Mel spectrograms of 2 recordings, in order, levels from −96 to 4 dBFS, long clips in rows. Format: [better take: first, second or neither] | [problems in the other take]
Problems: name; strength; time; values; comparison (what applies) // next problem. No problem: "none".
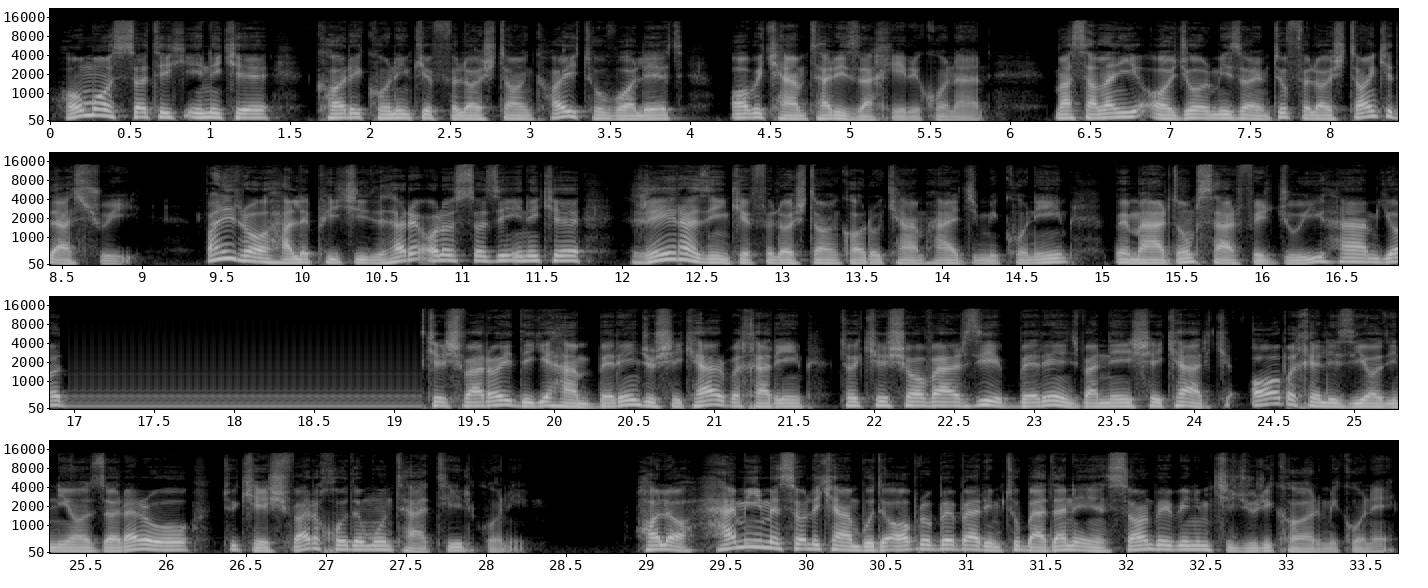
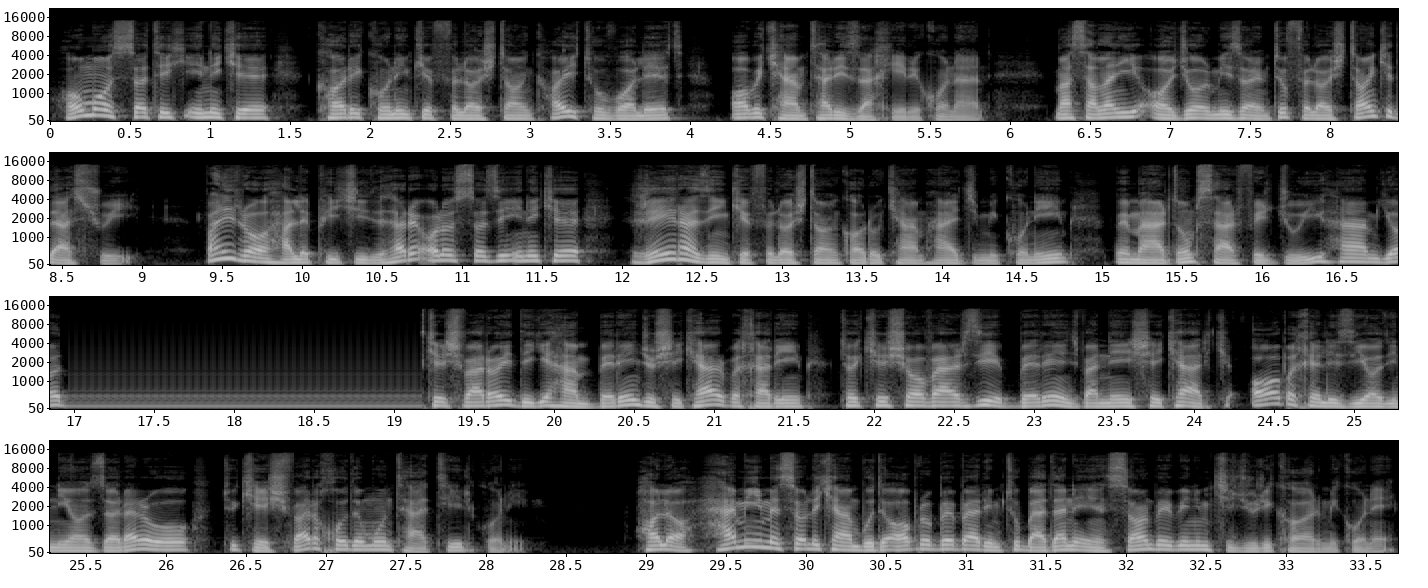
neither | audio freezing; at 17 s for 2 s; the same in both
